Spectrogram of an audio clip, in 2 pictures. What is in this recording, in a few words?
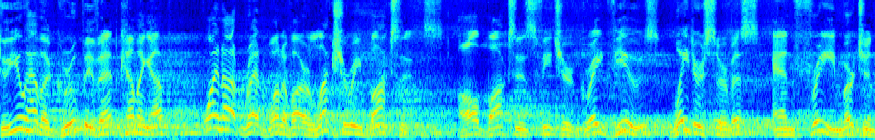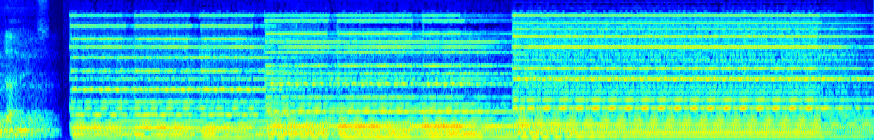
Announcer; NHL 2003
